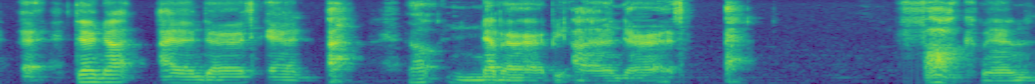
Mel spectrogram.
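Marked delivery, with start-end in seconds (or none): 0.5-5.1 soft, condescending creaky vocal fry. Mocking another person's remark, in a put-on condescending vocal fry. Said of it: "How condescending can you possibly be with your voice".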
